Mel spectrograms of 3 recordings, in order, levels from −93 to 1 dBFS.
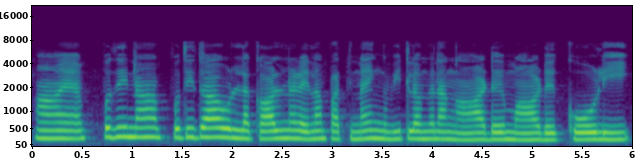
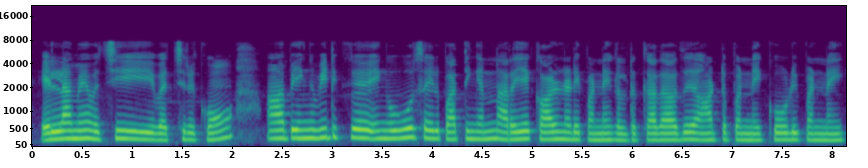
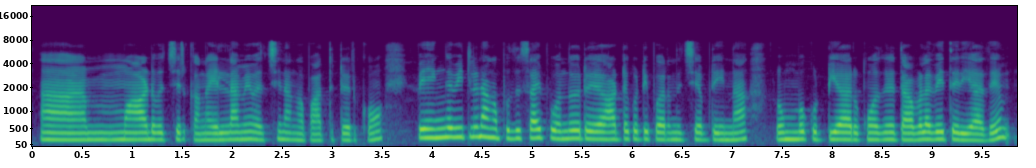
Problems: none marked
